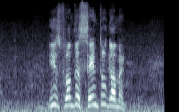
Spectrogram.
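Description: A man speaks into microphones.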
